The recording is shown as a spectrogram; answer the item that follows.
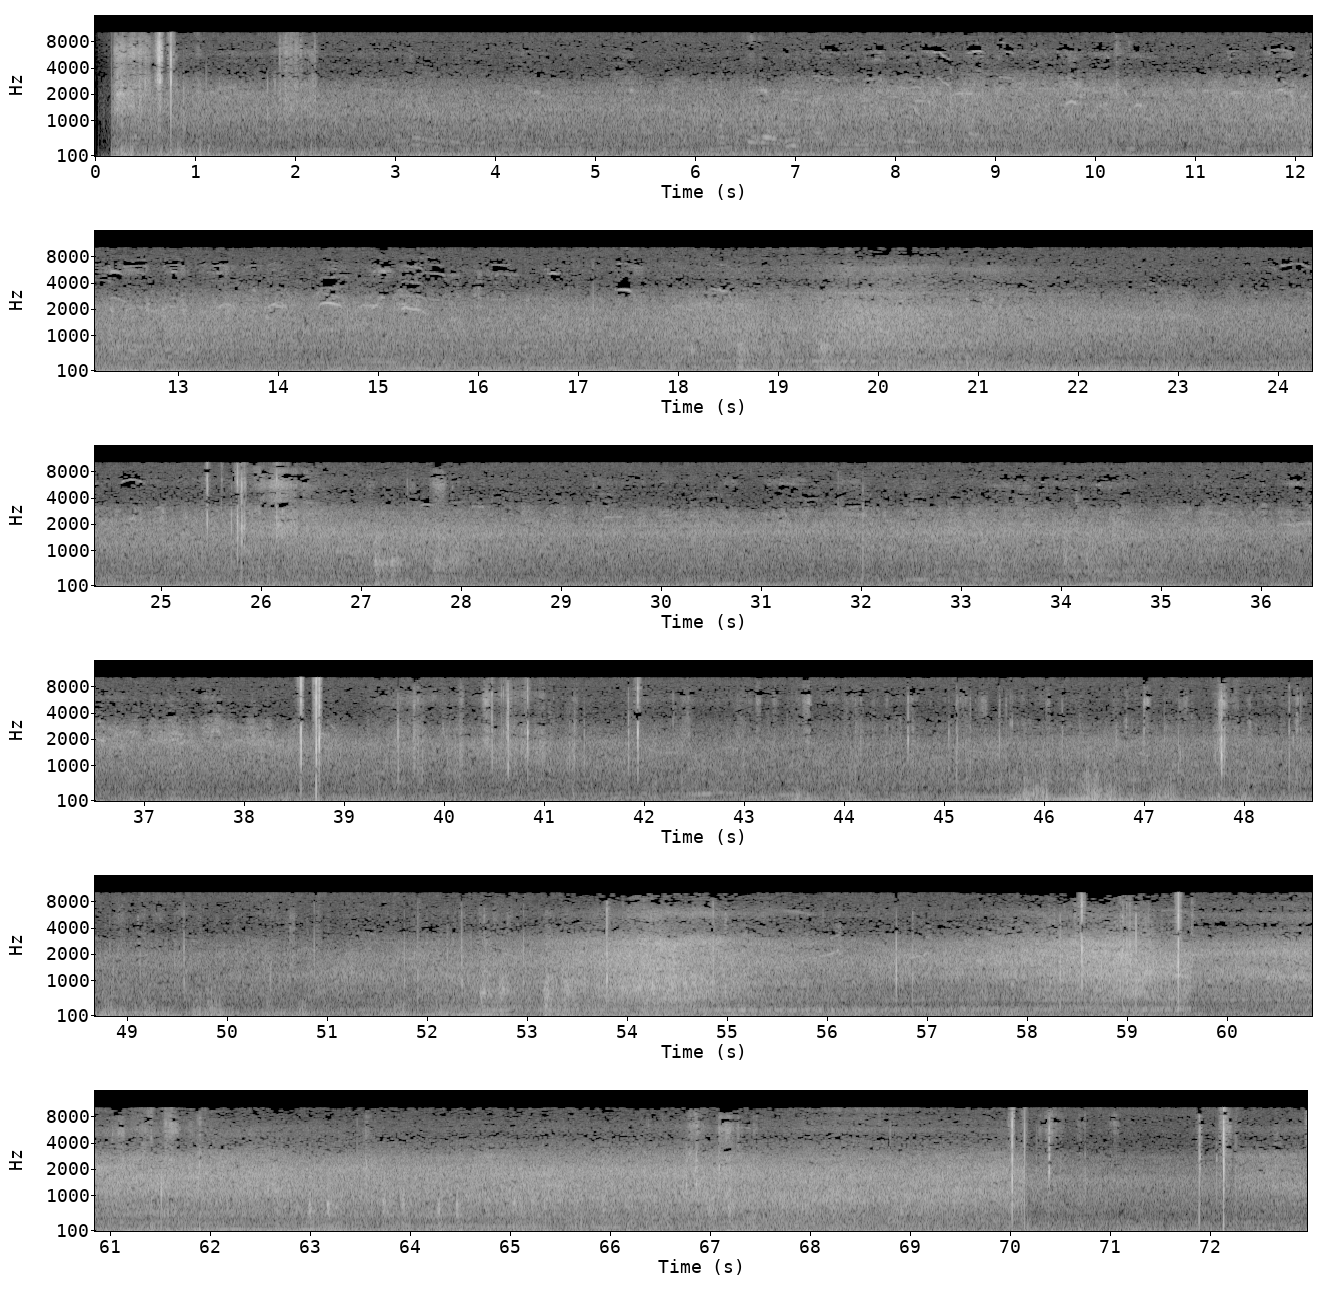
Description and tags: Recorded from Chainbridge, Budapest.You can hear seagulls under the bridge and cars on the bridge behind me.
